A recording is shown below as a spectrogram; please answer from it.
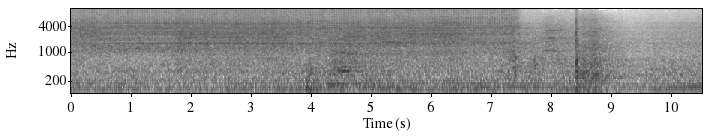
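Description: Honda Vezel's four-cylinder petrol engine idling steadily, heard close with the bonnet open. Near the end comes one sharp slam, the bonnet being shut.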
